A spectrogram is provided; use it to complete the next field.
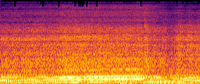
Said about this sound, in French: je voulais juste tester les freins pour voir ce que ça donnait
